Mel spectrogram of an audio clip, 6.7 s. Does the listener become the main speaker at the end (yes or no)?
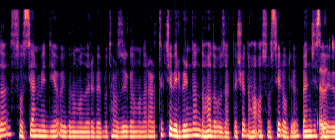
yes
